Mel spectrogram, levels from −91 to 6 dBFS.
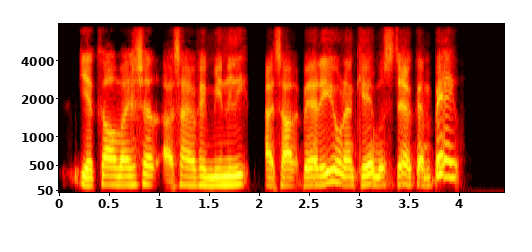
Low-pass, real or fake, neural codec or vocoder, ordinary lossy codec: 7.2 kHz; fake; codec, 16 kHz in and 24 kHz out, 0.4 kbps, LongCat-Audio-Codec, four codebook decoder; MP3, 64 kbps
